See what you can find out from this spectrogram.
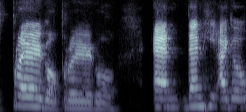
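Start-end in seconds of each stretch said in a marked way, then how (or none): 0.0-1.5 lightly imitated Italian cook, second word dropping away; a hint of showy Italian; Luigi. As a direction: toss it back like an Italian host. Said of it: "And he goes".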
